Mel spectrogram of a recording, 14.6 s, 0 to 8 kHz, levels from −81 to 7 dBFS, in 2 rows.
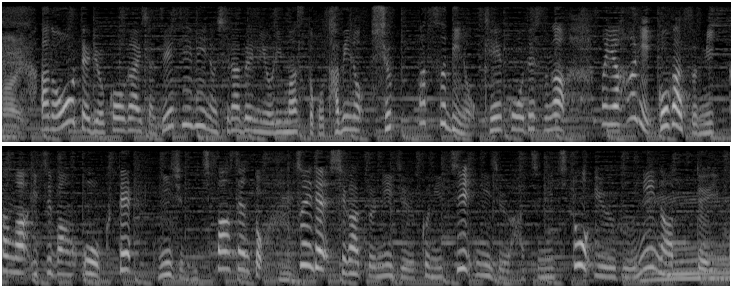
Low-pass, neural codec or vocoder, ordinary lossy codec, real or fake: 7.2 kHz; none; none; real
